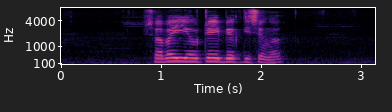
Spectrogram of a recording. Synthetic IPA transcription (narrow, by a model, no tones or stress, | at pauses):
sʌbʌjewʈʌjbjʌk̚t̪isʌŋɡʌ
